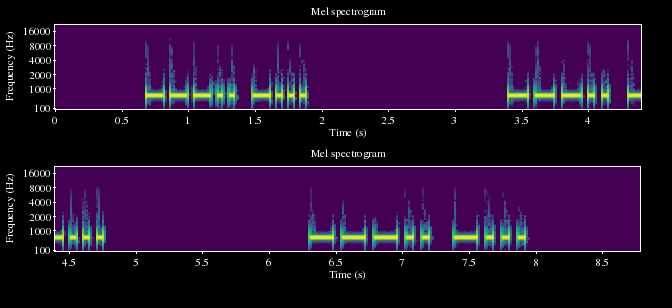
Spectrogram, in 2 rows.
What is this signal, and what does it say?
Morse code, heard as a keyed tone, about 27 wpm, 700 Hz. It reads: 8B 8B 8B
